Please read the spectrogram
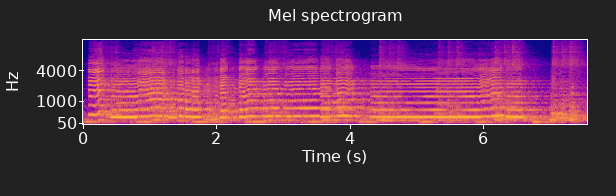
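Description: Tenor saxophone playing a jazz melody over a string orchestra, entering with an upward scoop and later holding one long note, with a pulsing bass line underneath.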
